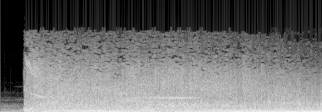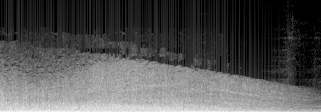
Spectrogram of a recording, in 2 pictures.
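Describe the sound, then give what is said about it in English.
A loud energy cannon blast erupts and roars continuously for about twelve seconds, a dense, rumbling explosive wash that holds steady before tapering off at the end, with no voices. “There went another energy cannon.”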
